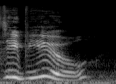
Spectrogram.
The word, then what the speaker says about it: debut: You don't pronounce the T. – I've been saying it wrong my entire life. – Really? – Yeah. – Yeah, it's debut.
